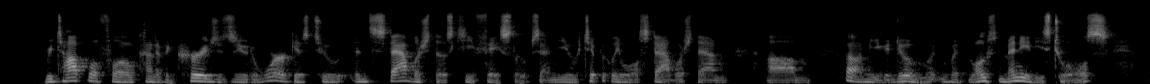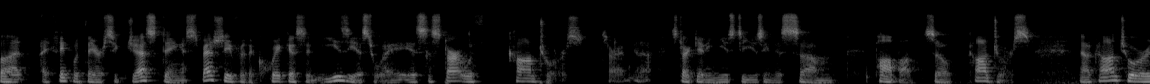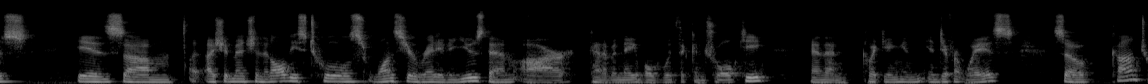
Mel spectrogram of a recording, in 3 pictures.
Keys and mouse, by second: 15.1 click, 17.5 alt+q, 22.1-23.8 middle drag, 30.8-32.9 middle drag.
